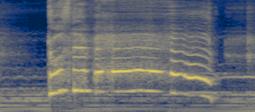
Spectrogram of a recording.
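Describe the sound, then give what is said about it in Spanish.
A person imitates an anguished, drawn-out scream, a single loud, high wailing cry lasting nearly two seconds with a quavering pitch that drops slightly before cutting off. “grita, pero así desgarradamente así,”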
